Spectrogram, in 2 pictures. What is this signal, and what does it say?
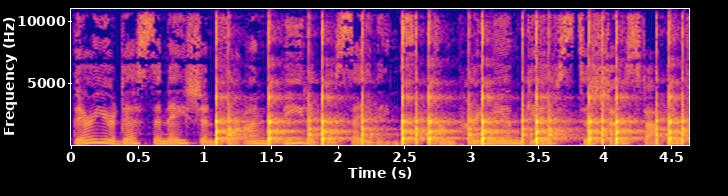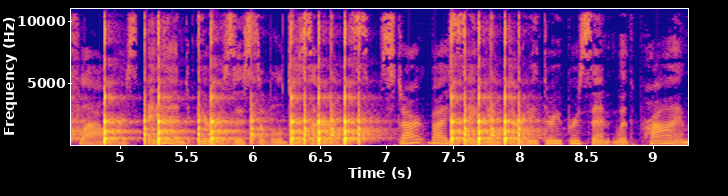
Morse code (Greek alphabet), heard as a telegraph sounder, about 12 wpm, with room echo and speech in English. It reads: ΕΜΠΡΟΣ Σ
